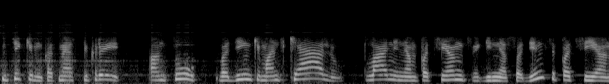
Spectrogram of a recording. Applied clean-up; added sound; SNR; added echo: neural separator model SepFormer DNS4.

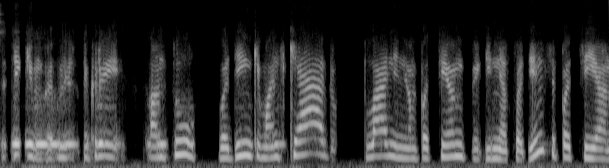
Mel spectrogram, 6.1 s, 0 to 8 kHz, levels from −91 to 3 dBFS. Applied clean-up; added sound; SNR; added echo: neural diffusion model UNIVERSE++.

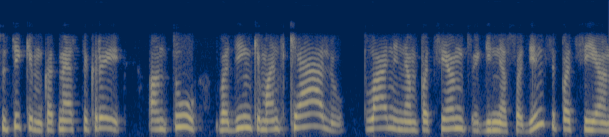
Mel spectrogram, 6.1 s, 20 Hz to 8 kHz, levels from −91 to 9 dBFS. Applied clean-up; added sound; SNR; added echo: none; none; none; none.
